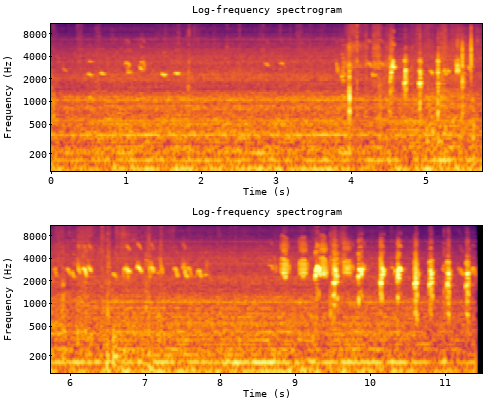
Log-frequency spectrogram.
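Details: Barred Plymouth Rock chicks, two weeks old, kept in a brooder: thin high peeps, sparse at first, then busy bursts of rapid cheeping, mixed with scratchy rustling and clicks over a steady low hum.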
